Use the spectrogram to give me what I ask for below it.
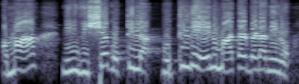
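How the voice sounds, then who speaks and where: A man's voice: sits high, racing, natural voice. A man voicing a stern adult family man in a cartoon story, blunt and scolding. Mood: angry. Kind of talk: cartoon voice acting.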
